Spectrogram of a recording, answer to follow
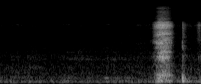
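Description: Low room tone, then about one and a half seconds in a short, sharp burst of breath from a man, followed by a small click.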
